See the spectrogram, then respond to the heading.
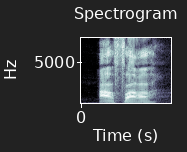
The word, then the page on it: afagha: Efik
